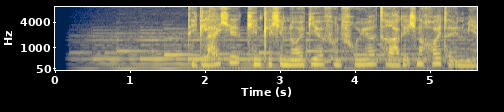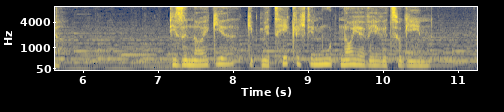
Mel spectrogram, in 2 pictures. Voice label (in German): deutsch; kspg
